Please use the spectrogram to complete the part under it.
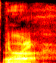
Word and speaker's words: Guy: I know it's pronounced Guy because it's like French, but... – Yeah, it's Guy.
